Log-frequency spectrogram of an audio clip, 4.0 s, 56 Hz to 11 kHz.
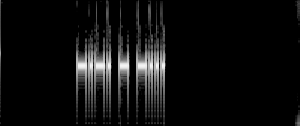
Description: Morse code, heard as a keyed tone, about 30 wpm, 700 Hz. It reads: CTB
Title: USA Call Sign Postfixes - 3 Letters 30wpm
